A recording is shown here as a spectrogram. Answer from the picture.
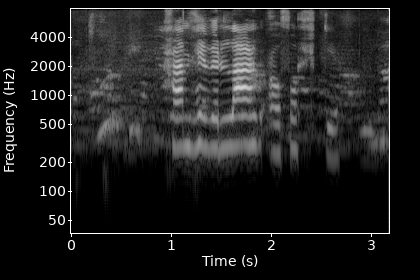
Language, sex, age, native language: Icelandic, female, 10, Icelandic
